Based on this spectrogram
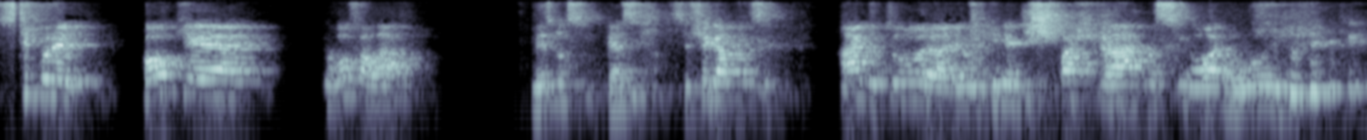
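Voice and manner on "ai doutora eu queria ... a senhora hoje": strong, laid-on Carioca accent. Showing how a Carioca addresses a 'doutora', strong Carioca accent. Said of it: "aquele jeito que o carioca fala".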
